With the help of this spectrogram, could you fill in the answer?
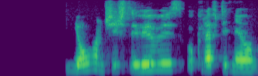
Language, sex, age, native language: Icelandic, male, 11, Icelandic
